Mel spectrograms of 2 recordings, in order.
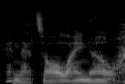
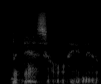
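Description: First: Said in the usual way. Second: Very soft, unvoiced whisper; barely audible repeat under the breath; whispered aside. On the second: Real, not acted. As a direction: whisper it as a tiny afterthought. Hushed repeat of the line.

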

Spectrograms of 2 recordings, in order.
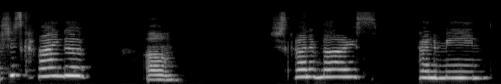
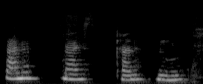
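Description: First: Higher, slow "kind of nice, kind of mean"; sing-song a teeter-totter opinion; high see-saw example voice; wavering so-so voice. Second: Said in the usual way. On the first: Shown as a demonstration. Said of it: "So you'd be like". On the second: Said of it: "That's how I would say it".

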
